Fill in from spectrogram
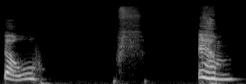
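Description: A man voicing a loud-throated village widow who sobs and pleads. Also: very high voice, extremely slow, pitched above the performer's own voice, full character voice. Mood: sobbing plea.

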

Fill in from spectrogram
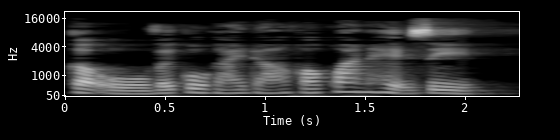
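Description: A woman's voice: low voice, brisk, mellow, husky. A woman voicing a greedy older brothel madam who fawns on the rich and haggles for money. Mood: haughty. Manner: fawning yet haughty, wheedling.

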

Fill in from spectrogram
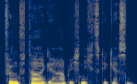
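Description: A lonely, earnest young outcast, wounded and searching, read by a man in an audiobook. He speaks slowly and confidingly in a husky voice. The sound is dry and close. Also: medium pitch, expressive, a little mellow, no room sound.

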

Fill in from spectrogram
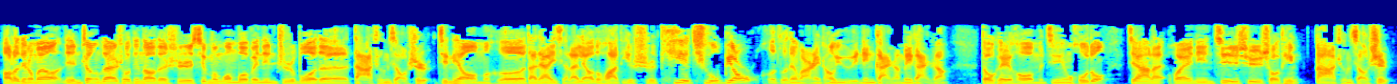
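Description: Male radio host, animated and teasing, slightly husky. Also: mid-range voice, fast talker, hardly any pauses, muffled recording. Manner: chatty, teasing banter. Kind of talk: casual radio chat. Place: radio studio. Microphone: studio mic.

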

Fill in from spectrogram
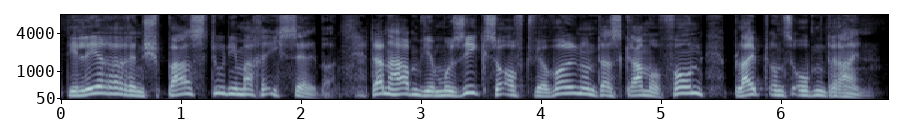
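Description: A man reading the part of a lively, playful young woman who muses and coaxes gently, as in an audiobook. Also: on the high side, normal speed, no echo, clean studio sound. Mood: musing, coaxing.

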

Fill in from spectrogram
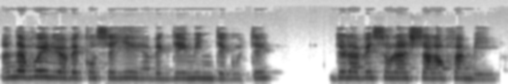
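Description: A woman narrating a classic French novel as an audiobook reader, in a measured, expressive way. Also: a little high, highs cut off.

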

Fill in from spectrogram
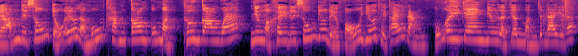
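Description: A woman telling ghost stories in a casual, chatty way, often speaking straight to her listeners. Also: high-pitched. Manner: chatty, addresses listeners directly, with fillers. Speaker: ghost story narrator. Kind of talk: casual spoken storytelling.

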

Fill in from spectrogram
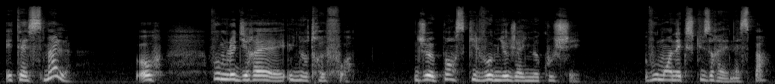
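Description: A woman reading a troubled, weary young gentleman. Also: mid-range voice, slightly rough, lightly acted. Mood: subdued. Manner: sad, subdued, uneasy.

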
